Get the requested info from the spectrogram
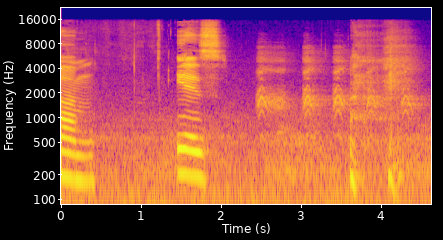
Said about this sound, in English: Thank you, Crow, for... thank you, my spirit animal. For chiming confirming.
